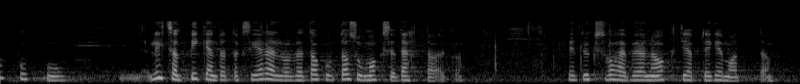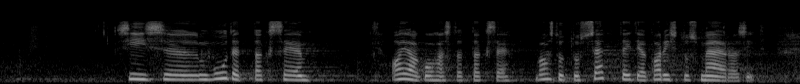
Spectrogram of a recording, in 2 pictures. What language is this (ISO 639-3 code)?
est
